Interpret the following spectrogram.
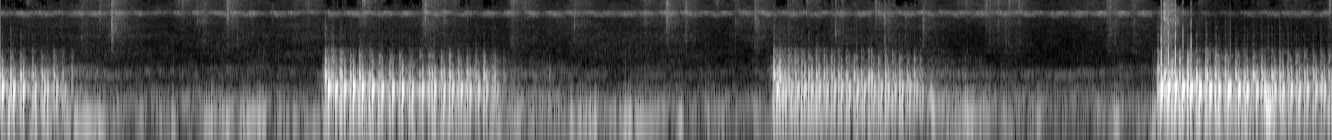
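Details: Domestic cat purring beside a crackling fireplace in a cozy winter ambience: a low, rumbling, pulsing purr that swells into louder phases about every two seconds and softens between them, with faint crackles from the fire and a steady high faint hum.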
